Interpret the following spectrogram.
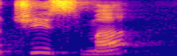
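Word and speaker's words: σχίσμα: vamos a ir a la palabra griega que se dice o se pronuncia como chisma, derivado en el latín schisma, que llegó al castellano como chisme.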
